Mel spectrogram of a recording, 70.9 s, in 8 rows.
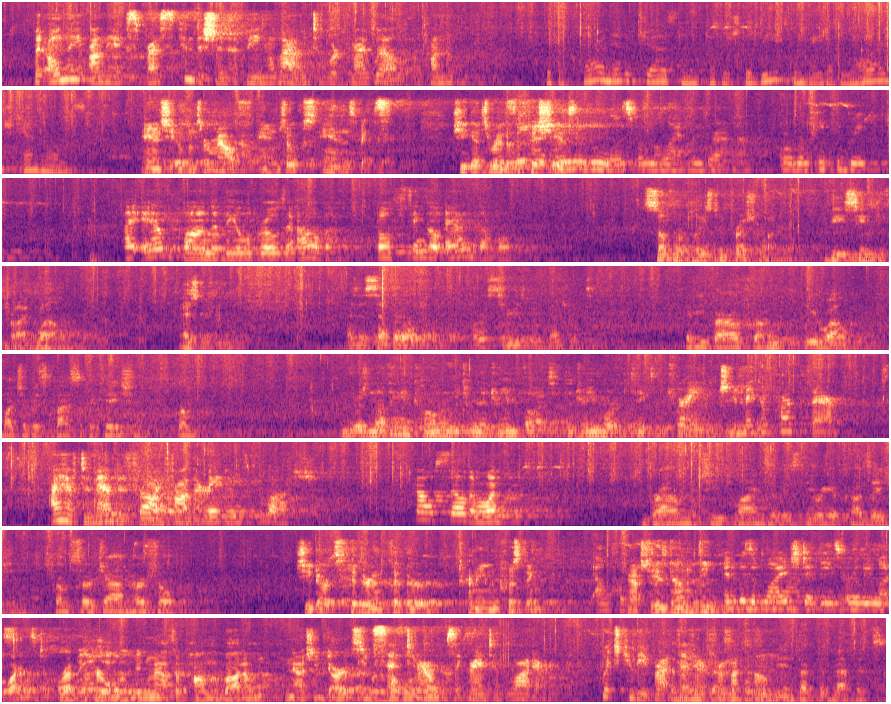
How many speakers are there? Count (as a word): eight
